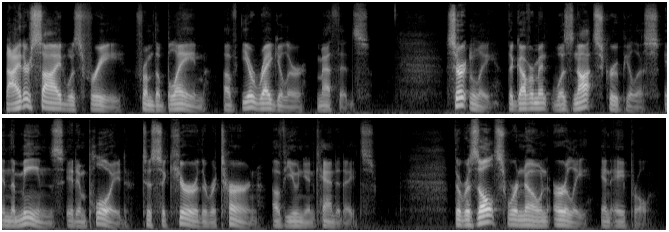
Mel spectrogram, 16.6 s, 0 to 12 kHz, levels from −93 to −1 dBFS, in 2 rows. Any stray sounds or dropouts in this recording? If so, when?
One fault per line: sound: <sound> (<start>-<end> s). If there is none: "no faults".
no faults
